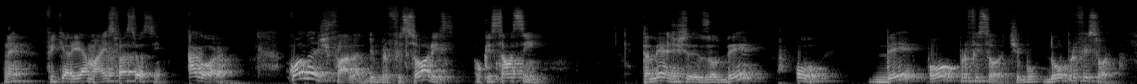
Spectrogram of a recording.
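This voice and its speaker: A man from Syria, a native Arabic speaker, giving a casual video lesson at a board, explaining slowly with repeated examples and frequent check-ins. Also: mid-range voice, sing-song. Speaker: Arabic teacher. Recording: echoey room.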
